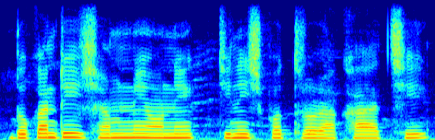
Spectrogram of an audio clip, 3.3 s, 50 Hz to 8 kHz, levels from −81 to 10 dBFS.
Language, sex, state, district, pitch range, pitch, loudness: Bengali, female, West Bengal, Alipurduar, 205-215 Hz, 210 Hz, -15 LUFS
